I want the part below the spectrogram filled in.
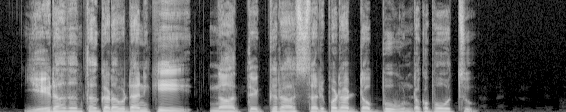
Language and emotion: Telugu, fearful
